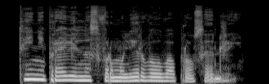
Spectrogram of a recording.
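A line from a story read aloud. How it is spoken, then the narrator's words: Sighing. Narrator (Russian): вздохнув, сказала ему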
